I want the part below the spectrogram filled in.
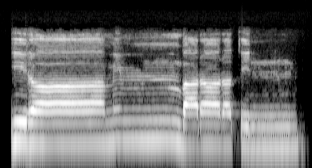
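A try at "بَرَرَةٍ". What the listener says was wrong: মাশাল্লাহ, সুন্দর।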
